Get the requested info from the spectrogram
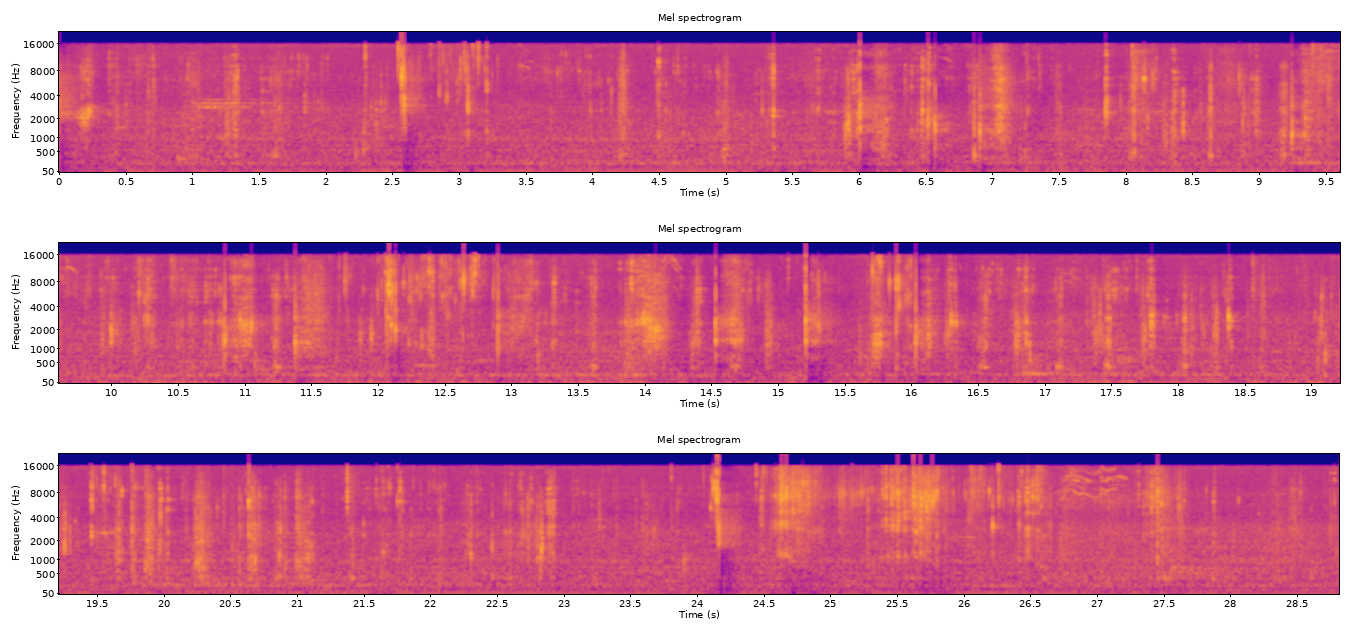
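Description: Close-miked eating: chewing and biting sounds, with many small clicks and scrapes of a wooden spoon and fork against a wooden plate.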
